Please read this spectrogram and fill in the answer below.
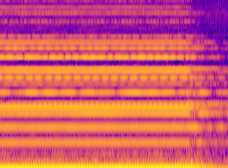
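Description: Church organ holding a loud, steady full chord over a deep pedal bass note, released at the very end.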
